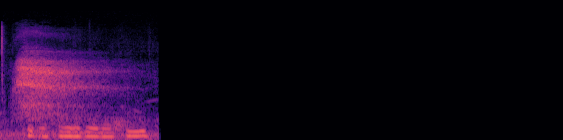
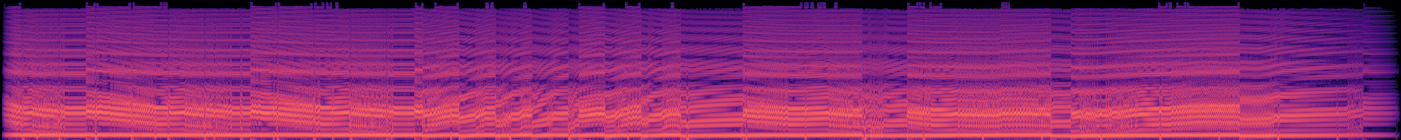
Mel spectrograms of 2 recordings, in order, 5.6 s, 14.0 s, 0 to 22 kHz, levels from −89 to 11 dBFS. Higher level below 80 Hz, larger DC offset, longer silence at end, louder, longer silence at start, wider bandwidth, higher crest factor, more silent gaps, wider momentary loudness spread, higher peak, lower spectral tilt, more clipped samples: second, -54 dBFS vs -44 dBFS; neither; first, 4.05 s vs 0.1 s; second, -24 LUFS vs -19 LUFS; about the same, 0 s vs 0.05 s; second, 10.5 kHz vs 20 kHz; first, 22 dB vs 10 dB; neither; first, 10 LU vs 3 LU; about the same, -10 dBFS vs -10 dBFS; about the same, -5 dB/octave vs -4.5 dB/octave; neither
